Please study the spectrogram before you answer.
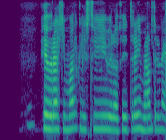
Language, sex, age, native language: Icelandic, female, 13, Icelandic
